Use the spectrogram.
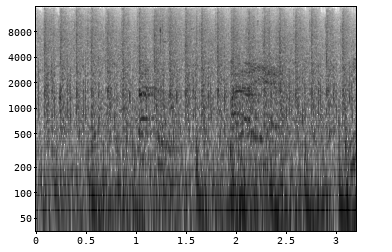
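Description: Strafing gunfire in War Thunder: dense, continuous rapid-fire bursts, loud and close, under a person talking.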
